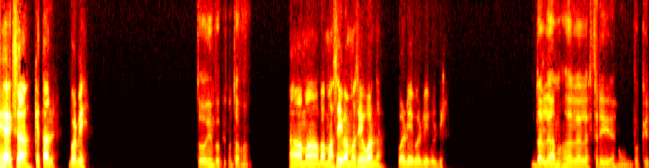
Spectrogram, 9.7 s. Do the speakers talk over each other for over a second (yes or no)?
no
